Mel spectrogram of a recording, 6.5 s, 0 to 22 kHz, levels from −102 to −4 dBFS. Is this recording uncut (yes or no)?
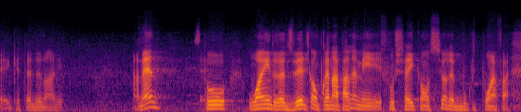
no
